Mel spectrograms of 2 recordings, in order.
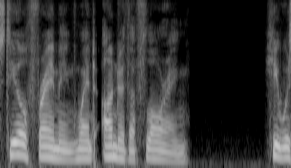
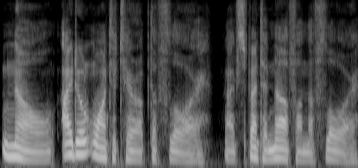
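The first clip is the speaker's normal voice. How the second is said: plain reading voice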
